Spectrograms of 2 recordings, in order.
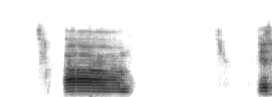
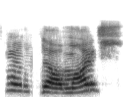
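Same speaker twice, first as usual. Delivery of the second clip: bad English accent; 8 semitones higher, much slower than usual. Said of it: "My English accent sucks".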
